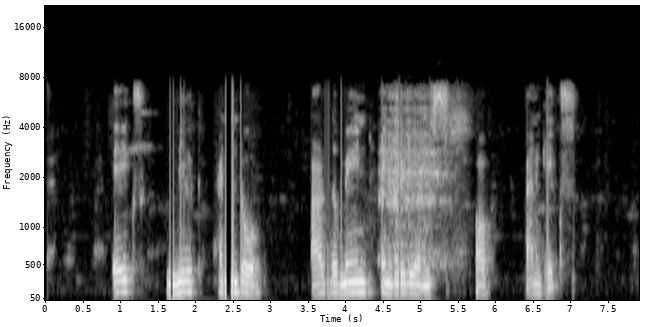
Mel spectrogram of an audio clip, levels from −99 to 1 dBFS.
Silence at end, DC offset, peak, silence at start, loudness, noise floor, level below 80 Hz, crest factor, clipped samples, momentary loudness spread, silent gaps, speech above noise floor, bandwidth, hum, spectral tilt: 0.9 s; under 0.1%; -2 dBFS; 0.9 s; -16 LUFS; -75 dBFS; -46 dBFS; 14 dB; under 0.1%; 13 LU; none; 60 dB; 7.6 kHz; none; -5 dB/octave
